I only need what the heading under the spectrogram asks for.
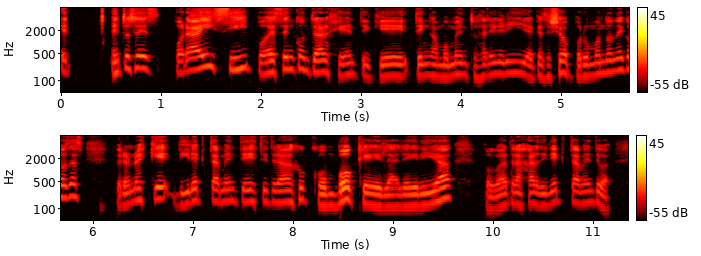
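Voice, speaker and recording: This man talks at a fairly quick pace in a fairly high voice with a dark, mellow tone. The sound is dry and close, with no echo. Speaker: doctor and hospital clown. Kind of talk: interview conversation. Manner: fast; halting.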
